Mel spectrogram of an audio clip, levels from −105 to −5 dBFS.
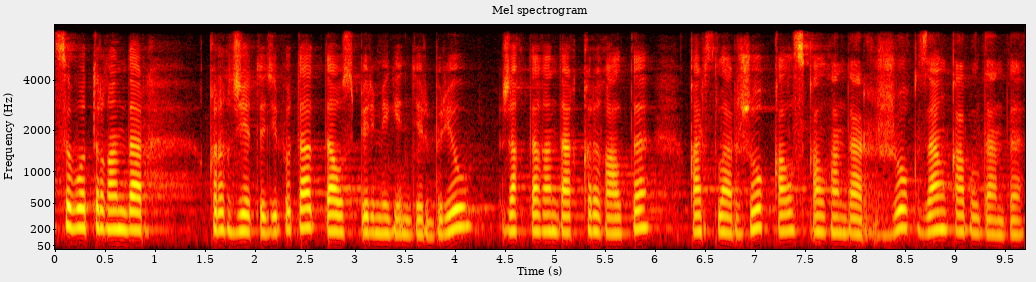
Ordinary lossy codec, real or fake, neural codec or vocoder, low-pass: none; real; none; 7.2 kHz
